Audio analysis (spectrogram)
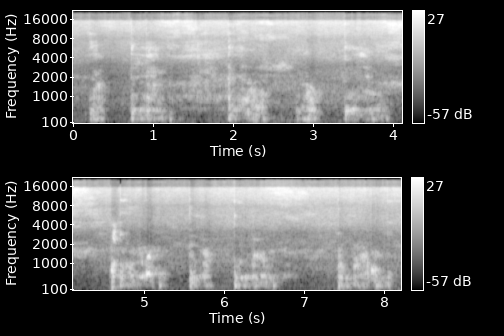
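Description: Vegetables and daliya get stirred in a hot pan over a low flame, a steady sizzle running throughout with repeated scraping strokes of the spoon at an irregular rhythm, close and moderately loud.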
